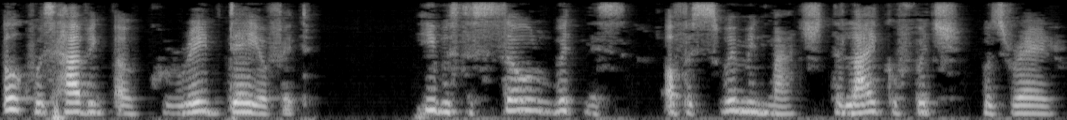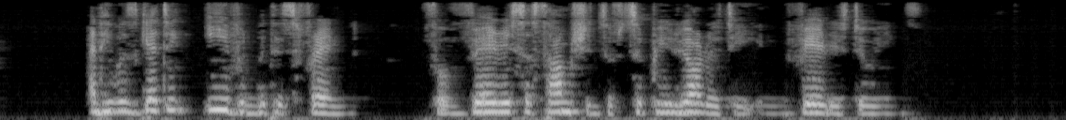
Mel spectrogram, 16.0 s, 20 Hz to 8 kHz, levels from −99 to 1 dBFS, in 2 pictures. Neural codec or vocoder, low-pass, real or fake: vocoder, 24 kHz, 100 mel bands, Vocos; 7.2 kHz; fake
